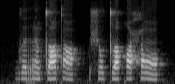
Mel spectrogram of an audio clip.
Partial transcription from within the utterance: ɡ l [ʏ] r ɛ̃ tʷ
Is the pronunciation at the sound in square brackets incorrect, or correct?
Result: correct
